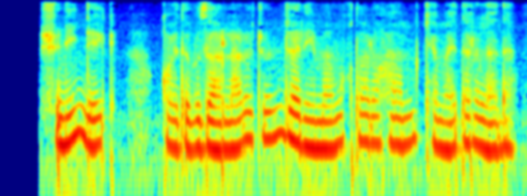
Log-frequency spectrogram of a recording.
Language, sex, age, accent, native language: Uzbek, female, 18-24, Toshkent shahri, Uzbek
